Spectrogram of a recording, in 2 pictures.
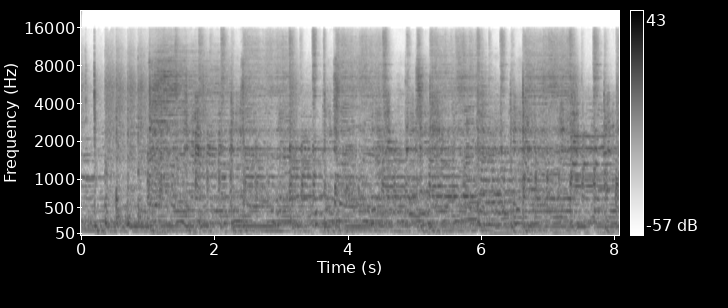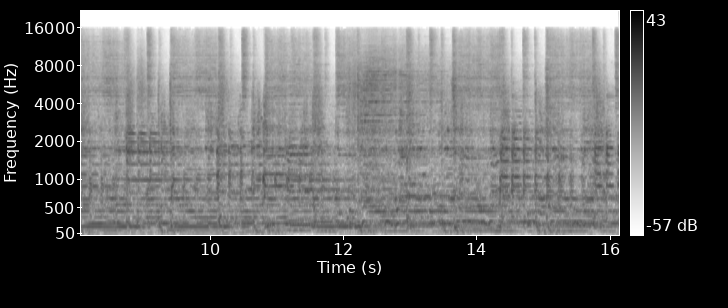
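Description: A rock band playing live, loud and steady: electric guitars and a drum kit in a psychedelic indie rock song.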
